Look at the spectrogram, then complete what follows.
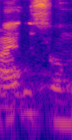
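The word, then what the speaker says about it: Ayo Dosunmu: me ajude na pronúncia, é o Ayodosumno, né? O... Ayodosumno, ah, é isso aí.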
